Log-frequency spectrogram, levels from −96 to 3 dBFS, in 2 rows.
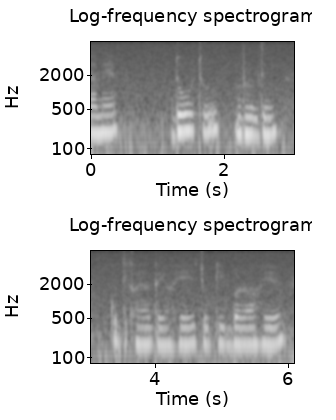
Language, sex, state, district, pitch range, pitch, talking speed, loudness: Hindi, female, Arunachal Pradesh, Papum Pare, 175-195 Hz, 180 Hz, 110 wpm, -19 LUFS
